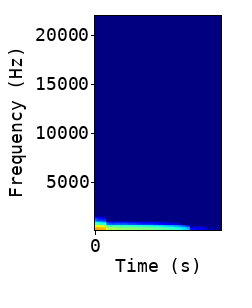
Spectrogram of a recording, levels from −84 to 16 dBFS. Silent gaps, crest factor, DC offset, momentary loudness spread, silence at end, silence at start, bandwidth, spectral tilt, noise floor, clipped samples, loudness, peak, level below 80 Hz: none; 18 dB; under 0.1%; 24 LU; 1.1 s; 0 s; 1 kHz; -4.5 dB/octave; -63 dBFS; under 0.1%; -24 LUFS; -6 dBFS; -78 dBFS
